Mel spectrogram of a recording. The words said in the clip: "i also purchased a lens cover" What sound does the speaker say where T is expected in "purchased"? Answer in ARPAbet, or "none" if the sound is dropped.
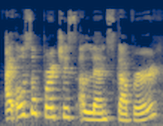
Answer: none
